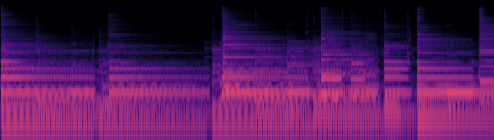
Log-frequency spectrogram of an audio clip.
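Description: Instrumental background music of plucked string chords, each struck sharply and left to ring and fade before the next, every second or two.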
